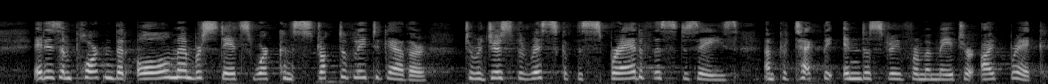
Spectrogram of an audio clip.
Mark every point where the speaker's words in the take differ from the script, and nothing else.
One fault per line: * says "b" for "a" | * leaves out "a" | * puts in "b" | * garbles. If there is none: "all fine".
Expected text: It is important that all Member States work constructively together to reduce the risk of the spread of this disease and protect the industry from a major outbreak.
all fine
